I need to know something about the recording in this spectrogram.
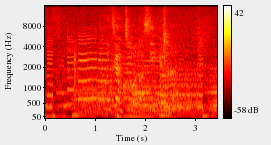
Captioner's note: in chinese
